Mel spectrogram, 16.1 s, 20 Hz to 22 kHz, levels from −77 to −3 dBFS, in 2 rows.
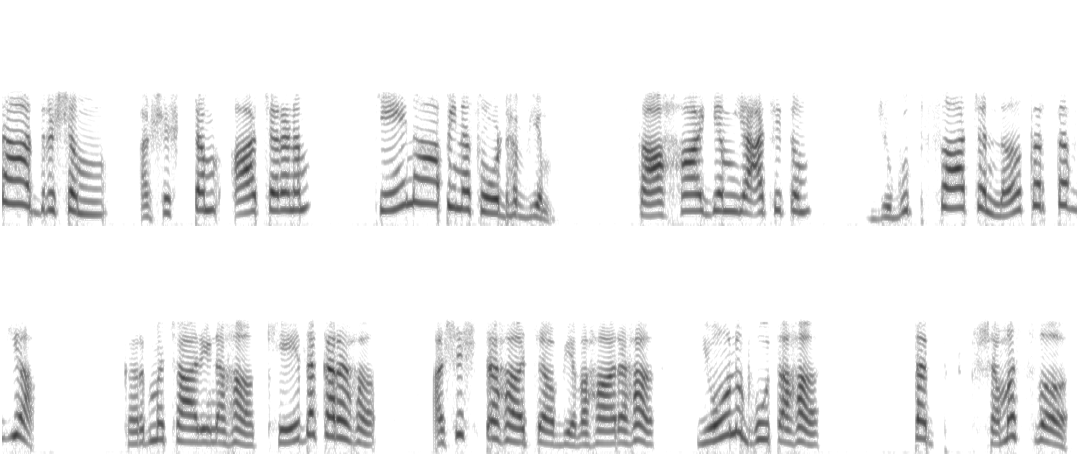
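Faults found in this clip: Speech muffled and hoarse throughout, nothing above 4.2 kHz; likely Opus compression in speech (SILK) mode, narrowband band-limiting, heavy codec damage consistent with roughly 12 kbps.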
